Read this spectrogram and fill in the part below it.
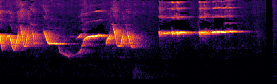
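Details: White-rumped shama whistling a lure song to get other shamas singing: clear, swooping whistles rising and falling, followed by long steady high-pitched whistled notes.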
